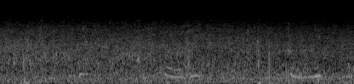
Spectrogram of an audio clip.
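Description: Creek water flowing steadily on a mountain outing, a soft continuous rushing wash heard at low level throughout, with faint distant voices.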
